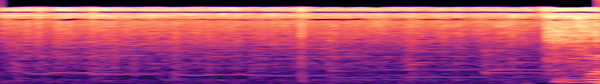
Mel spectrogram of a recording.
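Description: Chicken-heart skewers coated in a teriyaki-and-honey glaze sizzling on a hot grill grate, a steady even hiss.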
